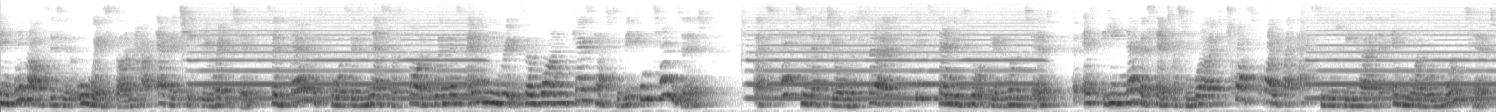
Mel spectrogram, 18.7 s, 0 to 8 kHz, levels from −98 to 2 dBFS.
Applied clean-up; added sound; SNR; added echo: none; Wind instrument, woodwind instrument; 11 dB; reverberation time 1.0 s.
